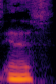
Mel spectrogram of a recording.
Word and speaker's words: Innes: Neil Innes or Innes, however pronounced his name. I think it's Innes. Innes, yeah.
